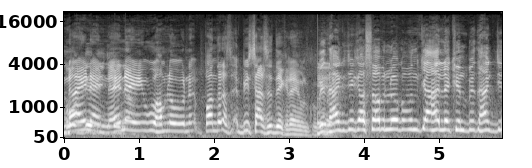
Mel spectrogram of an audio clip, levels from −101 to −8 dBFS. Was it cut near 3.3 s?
yes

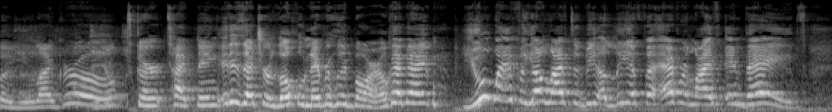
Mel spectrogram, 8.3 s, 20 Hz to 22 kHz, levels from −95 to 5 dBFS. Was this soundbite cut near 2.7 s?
no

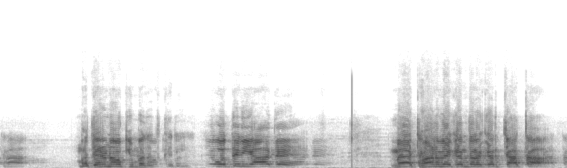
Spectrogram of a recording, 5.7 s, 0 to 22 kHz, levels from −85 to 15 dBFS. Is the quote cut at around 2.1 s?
yes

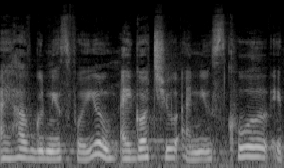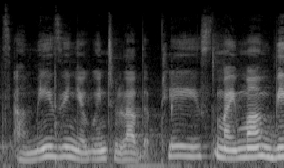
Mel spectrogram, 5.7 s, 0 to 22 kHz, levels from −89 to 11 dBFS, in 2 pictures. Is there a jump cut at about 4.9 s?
yes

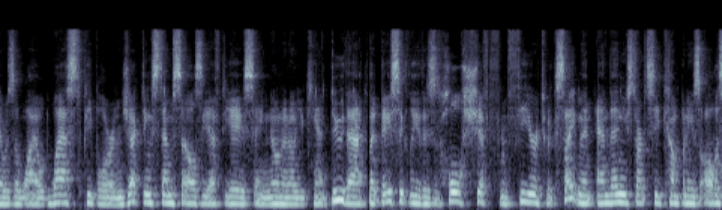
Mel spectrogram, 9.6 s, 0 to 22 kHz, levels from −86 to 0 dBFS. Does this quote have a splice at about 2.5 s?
no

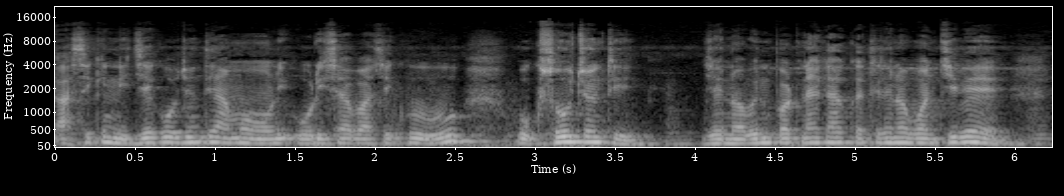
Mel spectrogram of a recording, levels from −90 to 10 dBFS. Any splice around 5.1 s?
no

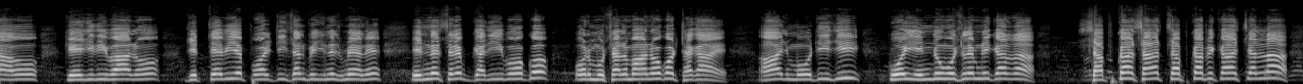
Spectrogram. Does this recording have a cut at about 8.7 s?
no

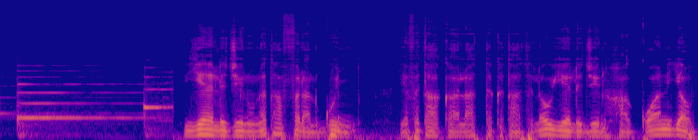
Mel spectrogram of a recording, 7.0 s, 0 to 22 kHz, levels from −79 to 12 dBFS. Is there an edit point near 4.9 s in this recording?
no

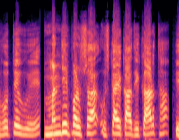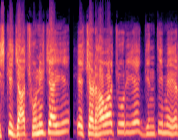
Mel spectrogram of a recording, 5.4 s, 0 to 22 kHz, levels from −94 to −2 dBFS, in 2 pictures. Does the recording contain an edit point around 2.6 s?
yes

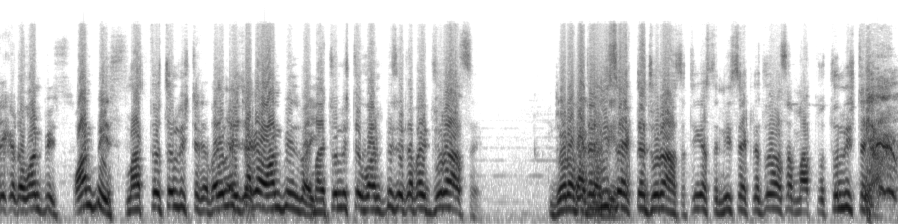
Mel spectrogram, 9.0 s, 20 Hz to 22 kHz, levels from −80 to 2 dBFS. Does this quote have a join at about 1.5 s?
no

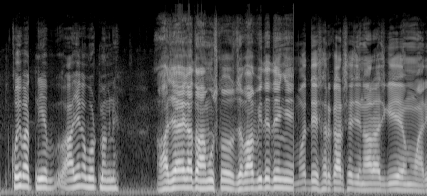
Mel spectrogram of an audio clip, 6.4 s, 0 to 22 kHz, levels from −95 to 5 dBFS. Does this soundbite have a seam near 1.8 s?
no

